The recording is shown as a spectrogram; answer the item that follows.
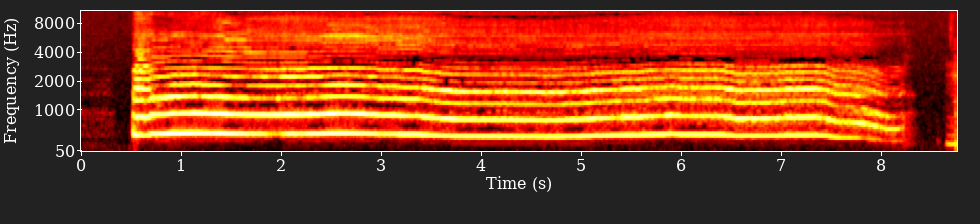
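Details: Domestic dog lets out one long, unbroken howl lasting about seven and a half seconds, an even, sustained tone that fades and drops slightly at the end, with a person's voice briefly following.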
